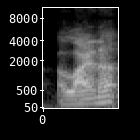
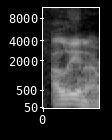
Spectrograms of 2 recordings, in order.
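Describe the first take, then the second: First: Alina said a-LIE-na, questioning; alternative pronunciation. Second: Said in the usual way. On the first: Shown as a demonstration. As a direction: say Alina with an "eye" in the middle, rising. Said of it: "it's Alina, right?". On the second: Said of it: "The first one is correct".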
